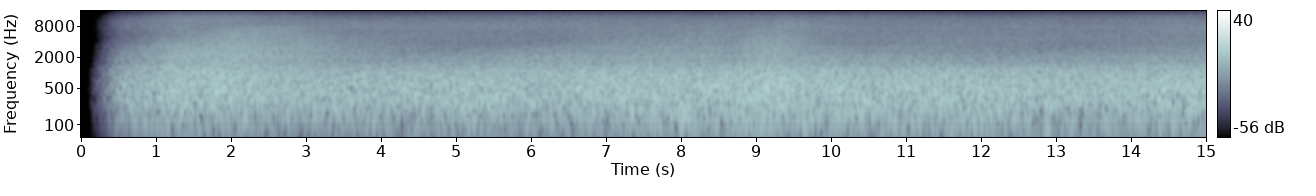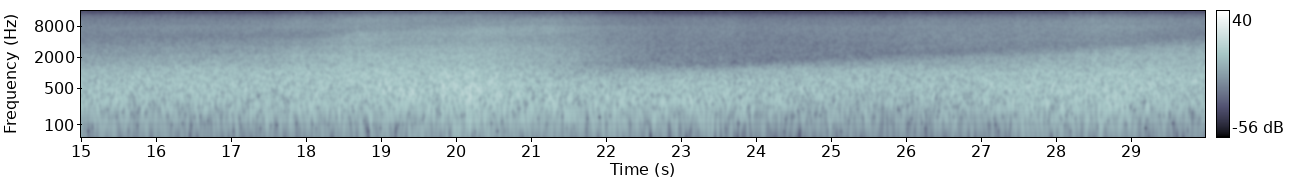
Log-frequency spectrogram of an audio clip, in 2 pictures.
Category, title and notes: Soundscapes > Nature
Beach Sunrise - Deep Rhythmic Waves Breaking on the Shore
Waves breaking on the shore while the sun greets the day (you have to imagine the last part, but trust me it happened). Recorded with a Zoom H2n in 4 channel surround mode
breaking-waves, seaside, waves, ocean, surf, splash, relaxing, wave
